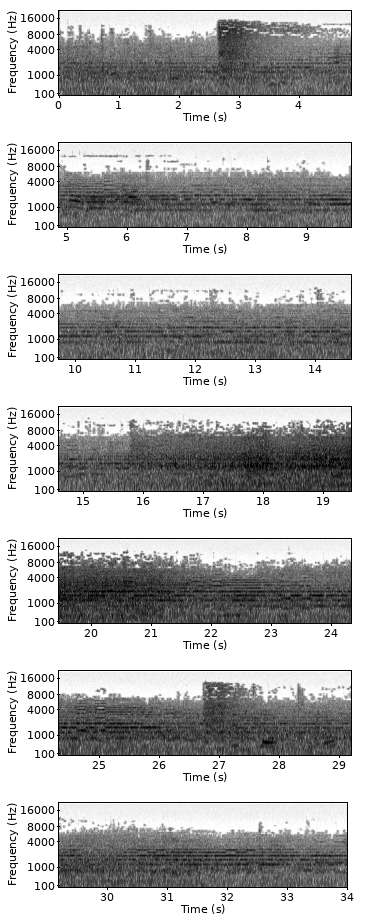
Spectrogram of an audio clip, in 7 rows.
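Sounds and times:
city traffic hum: 0.0 - 34.0
vehicle passing: 15.6 - 24.2.

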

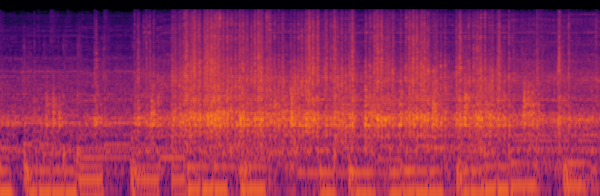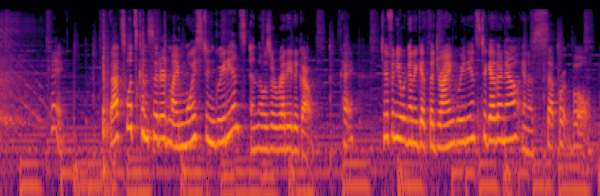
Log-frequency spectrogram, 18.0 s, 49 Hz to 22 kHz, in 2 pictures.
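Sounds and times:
electric hand mixer running: 0.0 - 9.7.

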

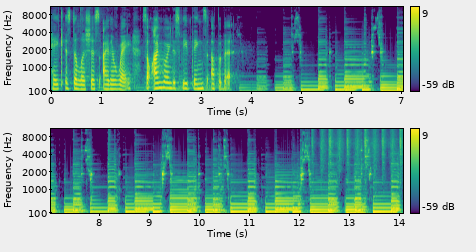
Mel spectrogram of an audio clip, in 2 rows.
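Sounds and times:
guitar strumming chords: 3.8 - 14.0.

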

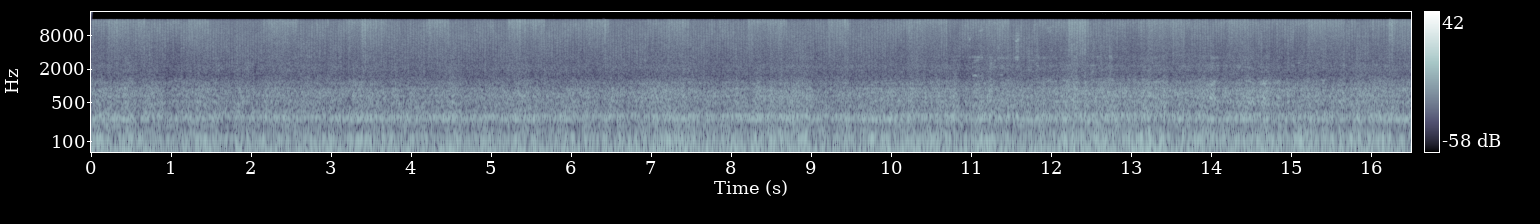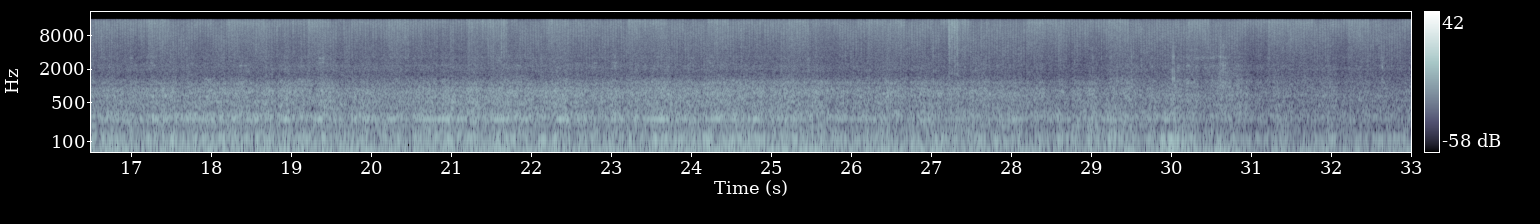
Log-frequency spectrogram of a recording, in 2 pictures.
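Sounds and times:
car road and engine rumble: 0.0 - 33.0
faint crackles: 26.4 - 33.0.

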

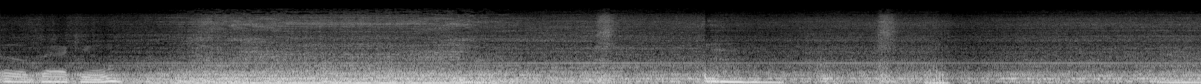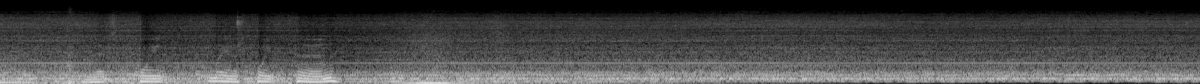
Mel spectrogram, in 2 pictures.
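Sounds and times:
furnace fan motor humming: 0.0 - 24.0.

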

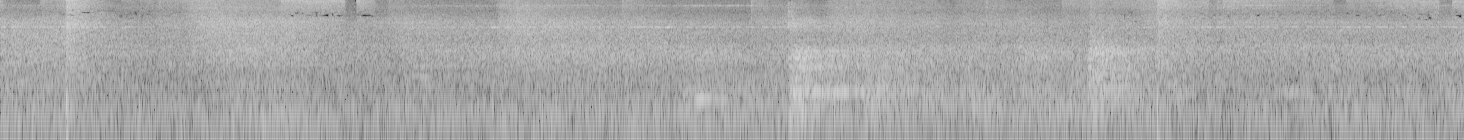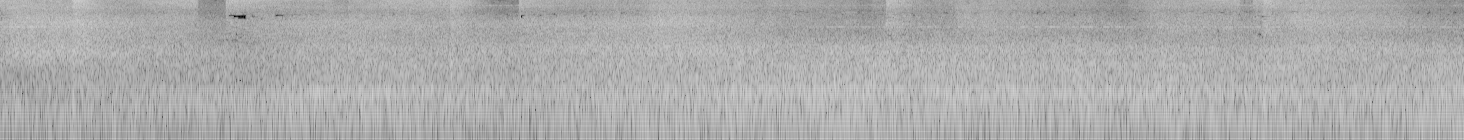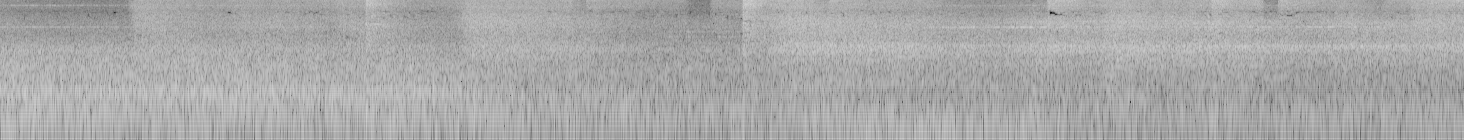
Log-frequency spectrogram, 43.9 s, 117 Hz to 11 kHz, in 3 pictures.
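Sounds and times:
steady hum: 0.0 - 43.9
paint spray gun hissing: 10.7 - 20.4, 26.0 - 28.3.

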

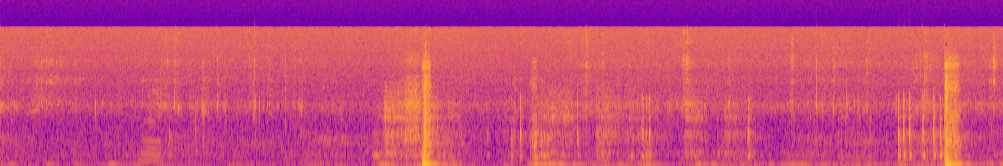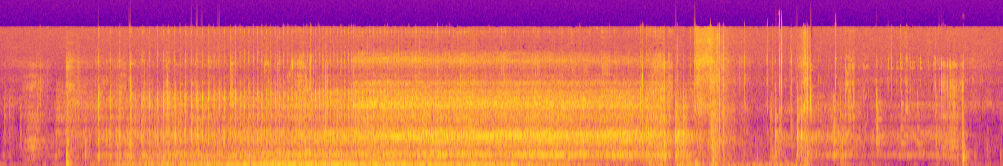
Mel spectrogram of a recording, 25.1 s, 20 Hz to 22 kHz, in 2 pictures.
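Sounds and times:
bike tyres humming on tarmac: 12.8 - 25.0
wind on camera: 13.2 - 24.9
bicycle freewheel ticking: 13.8 - 20.7.

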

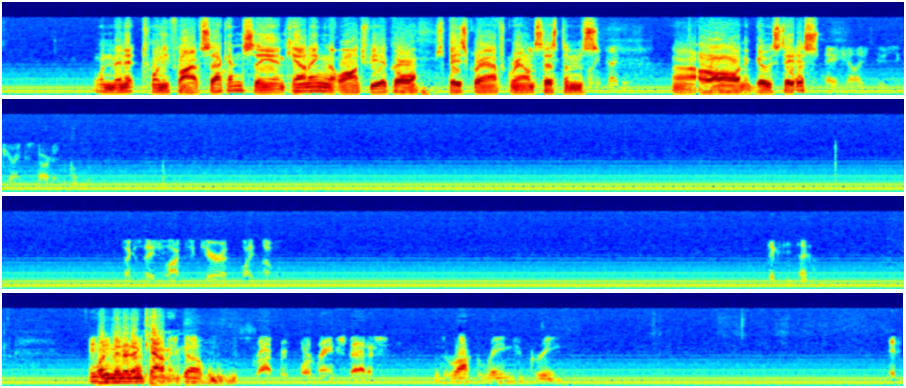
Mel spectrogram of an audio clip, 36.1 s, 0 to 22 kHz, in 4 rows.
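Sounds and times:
electrical mains hum: 0.0 - 36.0
muffled radio voice: 19.3 - 20.8, 28.0 - 30.9.

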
